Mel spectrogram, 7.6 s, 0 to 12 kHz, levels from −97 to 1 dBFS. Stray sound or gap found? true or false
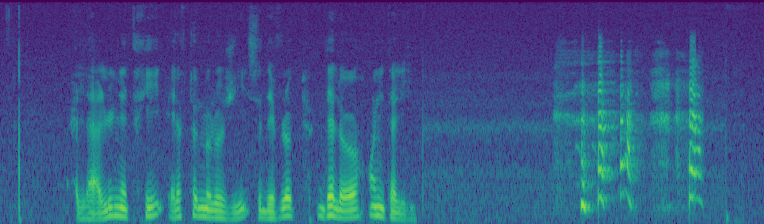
true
